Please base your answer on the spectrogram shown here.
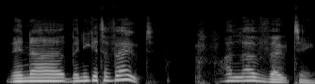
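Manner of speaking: put-on speaking in a London accent. Pitching a Patreon membership to listeners, in a London accent. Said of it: "I switched to a London accent".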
